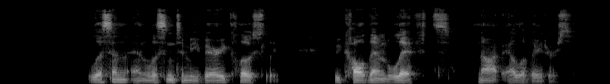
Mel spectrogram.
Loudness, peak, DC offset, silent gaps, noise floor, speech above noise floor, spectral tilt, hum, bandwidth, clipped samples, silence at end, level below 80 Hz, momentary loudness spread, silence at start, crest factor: -31 LUFS; -10 dBFS; under 0.1%; none; under -90 dBFS; over 59 dB; -3 dB/octave; none; 15.5 kHz; under 0.1%; 0.4 s; -70 dBFS; 13 LU; 0.9 s; 24 dB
